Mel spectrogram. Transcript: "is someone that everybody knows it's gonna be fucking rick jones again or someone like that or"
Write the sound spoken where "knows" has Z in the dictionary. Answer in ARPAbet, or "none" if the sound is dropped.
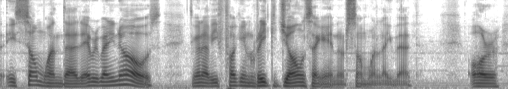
none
